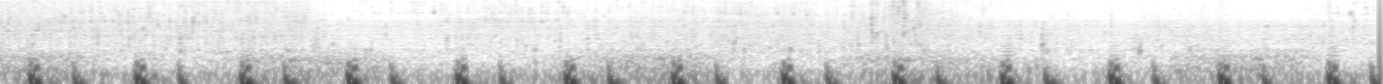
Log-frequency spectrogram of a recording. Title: Captain Pig's heartbeat, breathing, and stomach growling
